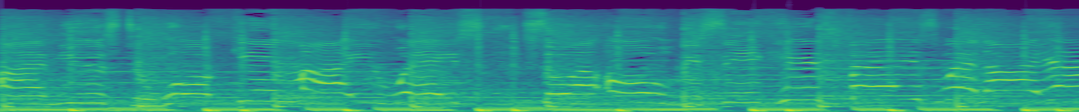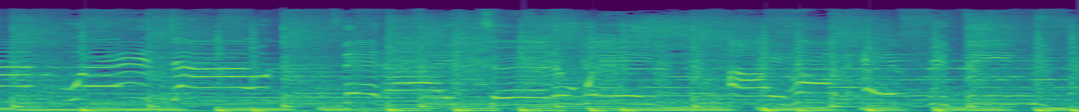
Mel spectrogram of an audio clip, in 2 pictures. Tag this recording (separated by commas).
Music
